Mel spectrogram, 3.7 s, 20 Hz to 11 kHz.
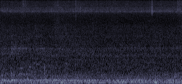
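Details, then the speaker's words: Used 2008 Toyota Corolla Altis with 141,000 km and oil pan seepage: a steady, low, even idle with no knock, rattle or rough noise following engine speed; the engine sounds healthy. "Kita dengerin suara mesinnya ketika dia selera si seperti ini tiada ada suara kasar yang mengikuti so putaran mesinnya teman-teman"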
